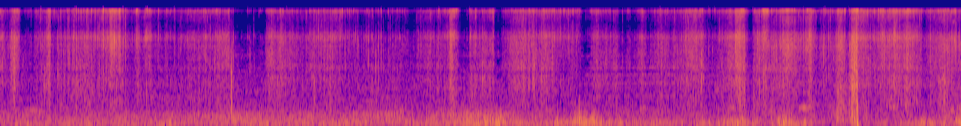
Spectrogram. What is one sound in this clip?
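A car tyre rolls slowly over gravelly ground with a low rumble.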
